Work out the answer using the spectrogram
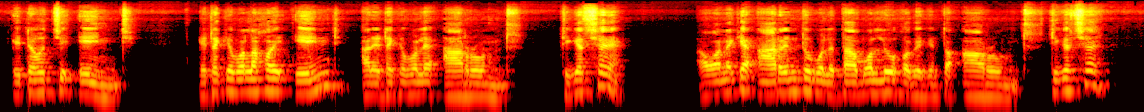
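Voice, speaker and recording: Bangladeshi man teaching English online. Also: fairly high pitch. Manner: explains slowly and repeats, often checks if students understand. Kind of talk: live online spoken English class.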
